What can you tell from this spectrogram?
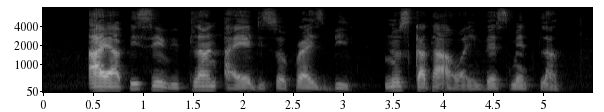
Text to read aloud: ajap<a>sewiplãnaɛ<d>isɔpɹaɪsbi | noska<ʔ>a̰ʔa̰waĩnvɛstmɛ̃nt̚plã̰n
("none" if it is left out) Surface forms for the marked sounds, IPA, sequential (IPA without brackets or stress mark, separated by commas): i, d, t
